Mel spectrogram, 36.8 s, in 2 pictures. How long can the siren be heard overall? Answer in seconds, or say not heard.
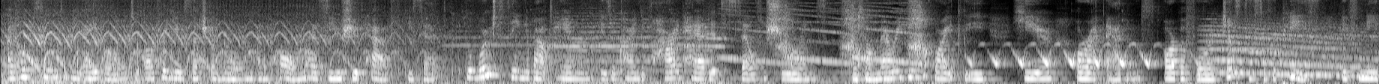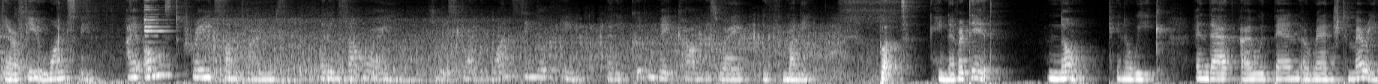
19 s.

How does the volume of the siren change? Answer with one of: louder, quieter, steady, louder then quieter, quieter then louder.
quieter then louder.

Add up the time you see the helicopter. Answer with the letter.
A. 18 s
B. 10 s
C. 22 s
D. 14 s
A.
